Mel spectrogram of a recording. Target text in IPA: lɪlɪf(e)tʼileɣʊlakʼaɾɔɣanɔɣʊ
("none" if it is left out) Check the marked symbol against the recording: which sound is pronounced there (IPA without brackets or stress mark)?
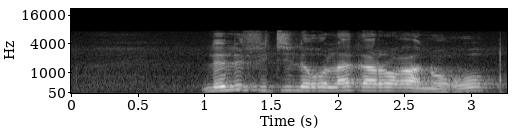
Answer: i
